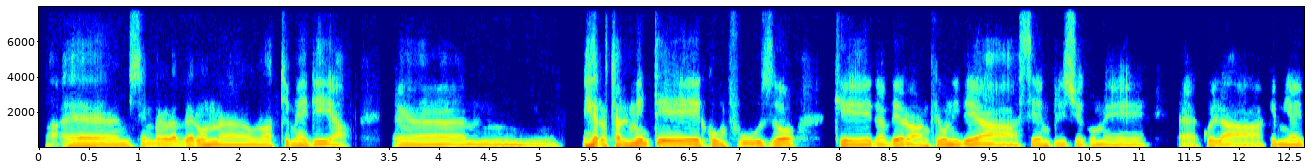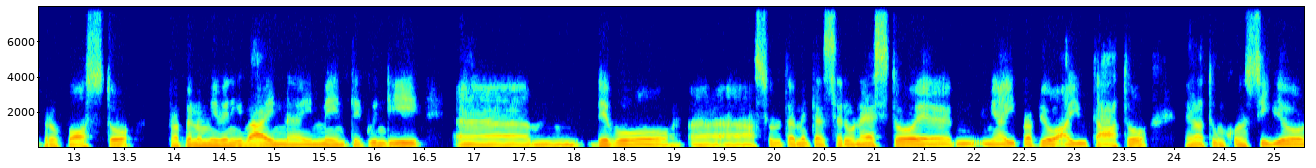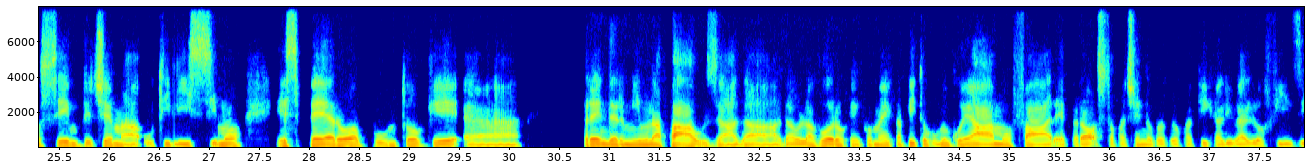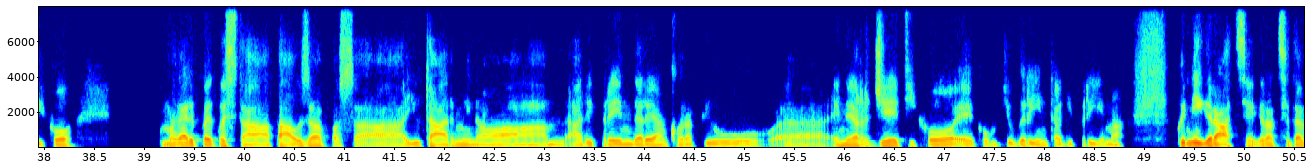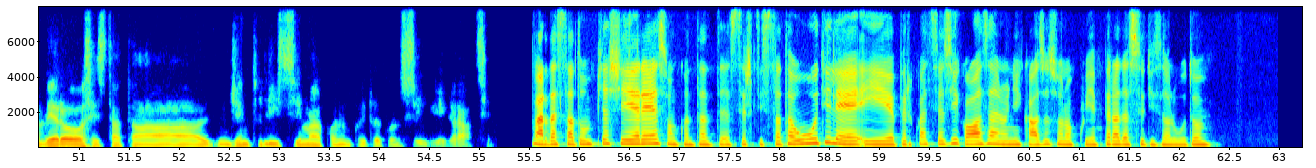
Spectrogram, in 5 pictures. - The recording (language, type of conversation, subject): Italian, advice, Come hai vissuto il rifiuto del tuo lavoro creativo o artistico?
- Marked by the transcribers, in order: static; distorted speech; laughing while speaking: "ero"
